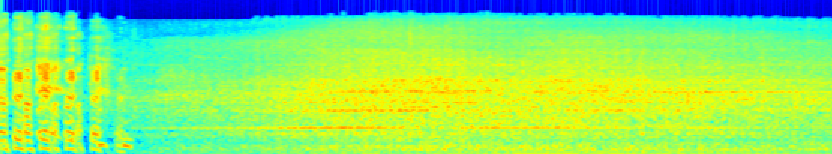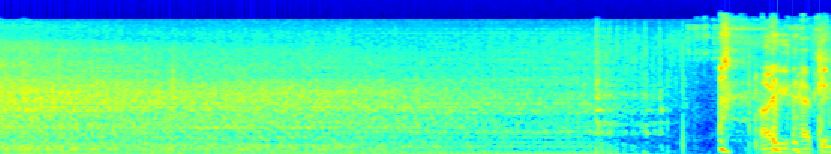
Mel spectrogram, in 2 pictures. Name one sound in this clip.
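A car engine hums as the car drives slowly away.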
